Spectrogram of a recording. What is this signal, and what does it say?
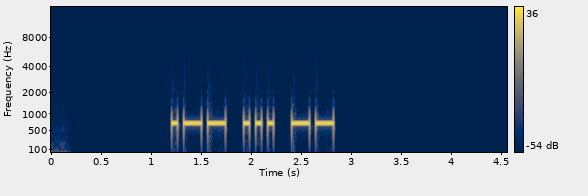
Morse code, heard as a keyed tone, about 20 wpm, 700 Hz. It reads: WSM
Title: USA Call Sign Postfixes - 3 Letters 20wpm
